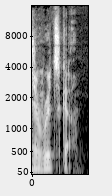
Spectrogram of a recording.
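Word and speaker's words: Zarutska: I don't know how to pronounce her last name. Zeritzka. Zerutska and Charlie Kirk.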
